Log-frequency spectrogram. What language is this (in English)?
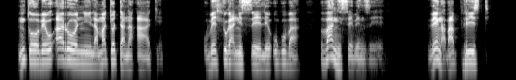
North Ndebele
